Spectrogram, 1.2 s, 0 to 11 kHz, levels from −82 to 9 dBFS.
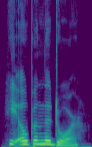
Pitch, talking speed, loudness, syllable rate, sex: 220 Hz, 210 wpm, -16 LUFS, 6.1 syllables/s, female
